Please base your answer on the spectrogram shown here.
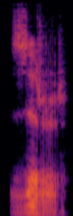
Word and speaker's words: زر: زر, here we pronounced it as z because of the kasra, zir.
